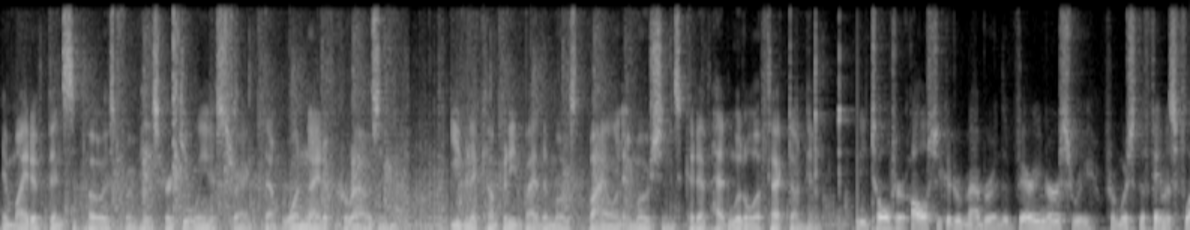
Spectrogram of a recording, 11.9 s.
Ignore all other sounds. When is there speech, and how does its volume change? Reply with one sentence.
The speech can be heard from 0.0 to 11.8 s, at a steady volume.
